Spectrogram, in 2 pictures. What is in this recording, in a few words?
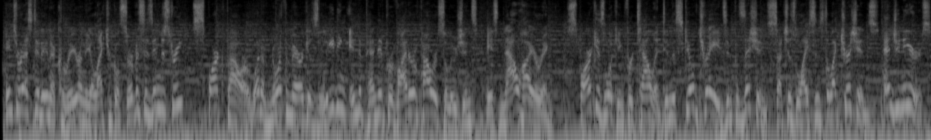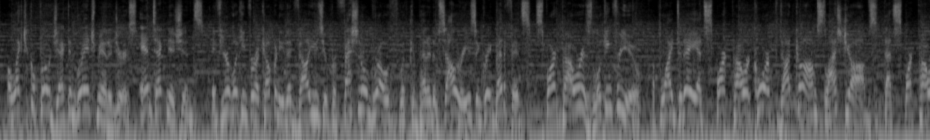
Radio Ad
